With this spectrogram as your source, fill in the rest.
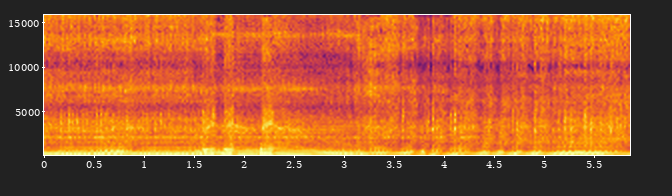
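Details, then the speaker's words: Rebuilt Husqvarna 266XP chainsaw with a new top end installed, on its first run with final carb settings not yet done. Throttle blips rise and fall, but revs climb slowly from idle, lazy off the bottom, with carb tuning suspected. "flipping the throttle you guys can hear it's a little lazy off the bottom I haven't done my final carb settings yet"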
